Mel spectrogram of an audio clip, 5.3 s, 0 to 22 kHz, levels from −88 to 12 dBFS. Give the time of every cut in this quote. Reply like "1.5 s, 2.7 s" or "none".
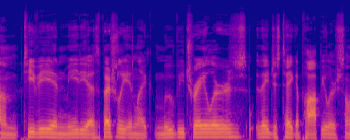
3.6 s

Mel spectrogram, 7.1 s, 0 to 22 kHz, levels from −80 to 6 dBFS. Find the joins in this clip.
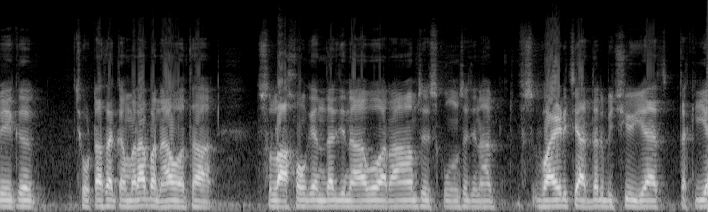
none

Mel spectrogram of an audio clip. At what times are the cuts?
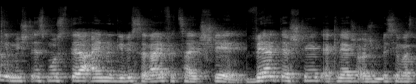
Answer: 2.4 s

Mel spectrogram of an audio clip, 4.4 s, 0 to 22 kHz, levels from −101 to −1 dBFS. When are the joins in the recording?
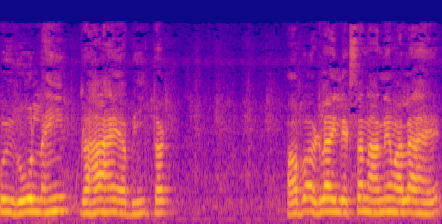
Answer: none

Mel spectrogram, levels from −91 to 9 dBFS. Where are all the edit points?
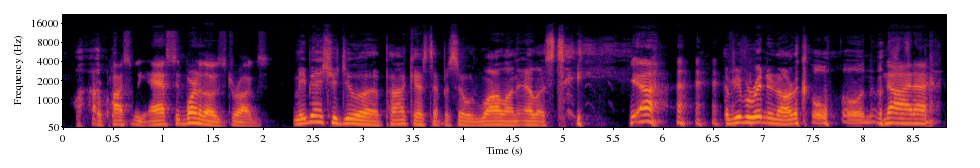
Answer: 2.3 s

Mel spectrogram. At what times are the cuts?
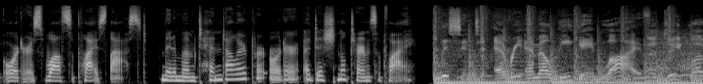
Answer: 4.2 s

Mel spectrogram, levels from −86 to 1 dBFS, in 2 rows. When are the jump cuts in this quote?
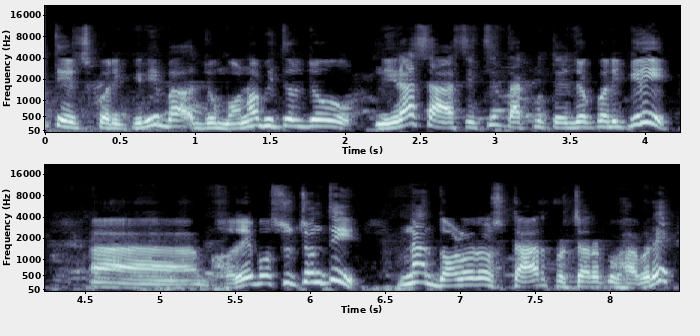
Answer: none

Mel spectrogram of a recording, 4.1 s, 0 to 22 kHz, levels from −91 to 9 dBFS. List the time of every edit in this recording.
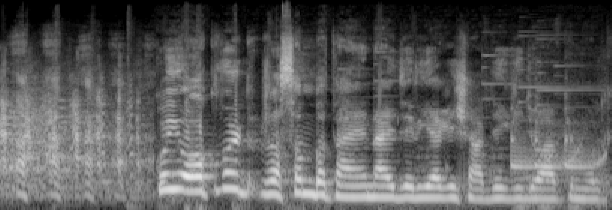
0.9 s

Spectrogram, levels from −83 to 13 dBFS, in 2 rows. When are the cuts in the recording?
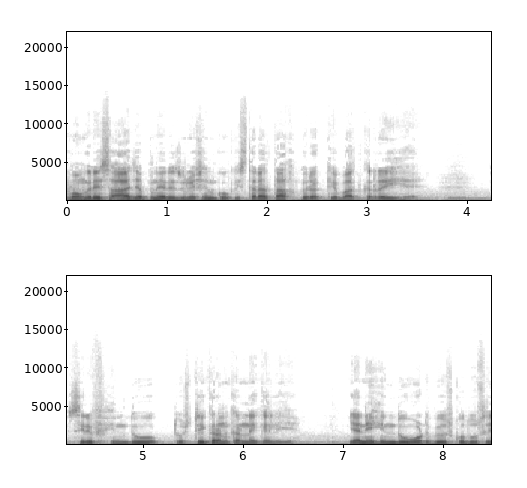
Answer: none

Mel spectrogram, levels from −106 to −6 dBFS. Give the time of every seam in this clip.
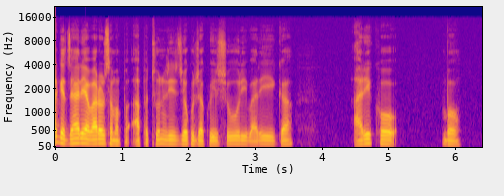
none

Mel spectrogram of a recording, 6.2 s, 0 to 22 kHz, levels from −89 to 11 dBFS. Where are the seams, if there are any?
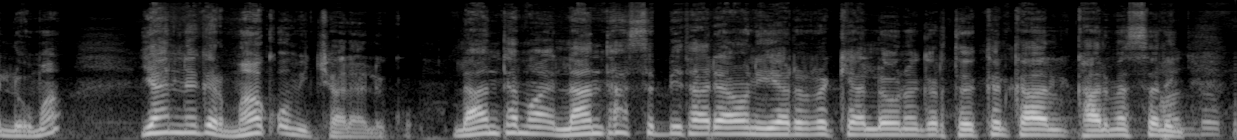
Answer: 2.1 s

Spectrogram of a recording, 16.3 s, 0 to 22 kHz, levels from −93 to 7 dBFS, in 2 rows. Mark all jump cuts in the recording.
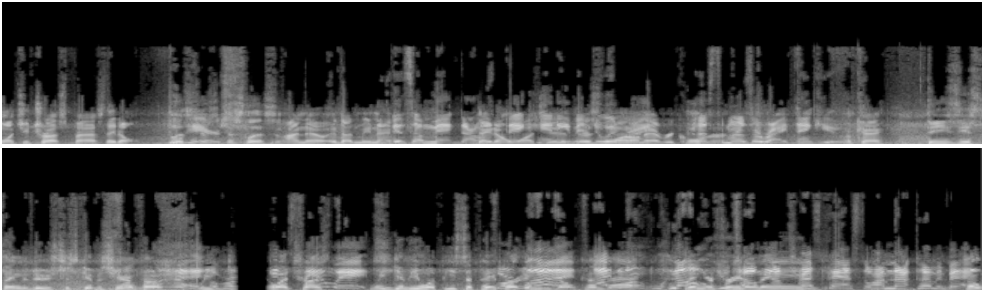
7.5 s

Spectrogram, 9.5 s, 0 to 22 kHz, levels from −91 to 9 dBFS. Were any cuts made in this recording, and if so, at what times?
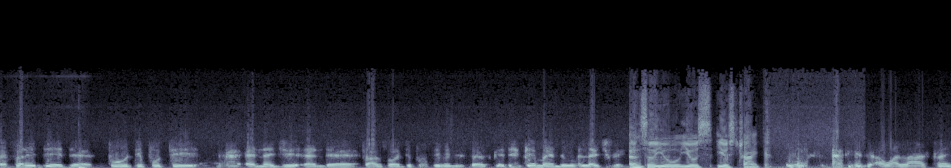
3.6 s, 6.2 s

